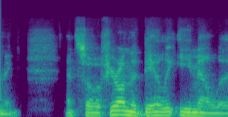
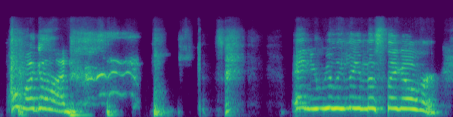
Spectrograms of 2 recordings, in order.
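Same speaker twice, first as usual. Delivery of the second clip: squeaky, much higher and louder astonishment; stunned kid; 5 dB louder than usual. Retold or imitated. Young rider squealing in shock at the worn tire edge. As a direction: squeal it with a laugh in it.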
